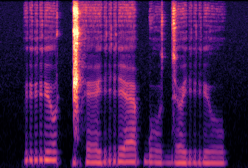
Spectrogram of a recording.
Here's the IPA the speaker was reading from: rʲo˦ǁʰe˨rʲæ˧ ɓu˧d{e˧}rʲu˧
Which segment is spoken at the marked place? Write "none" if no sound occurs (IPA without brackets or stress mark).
ø˧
